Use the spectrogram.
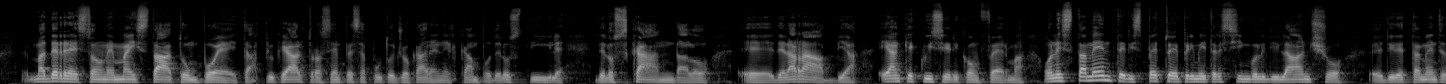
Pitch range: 100-120 Hz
